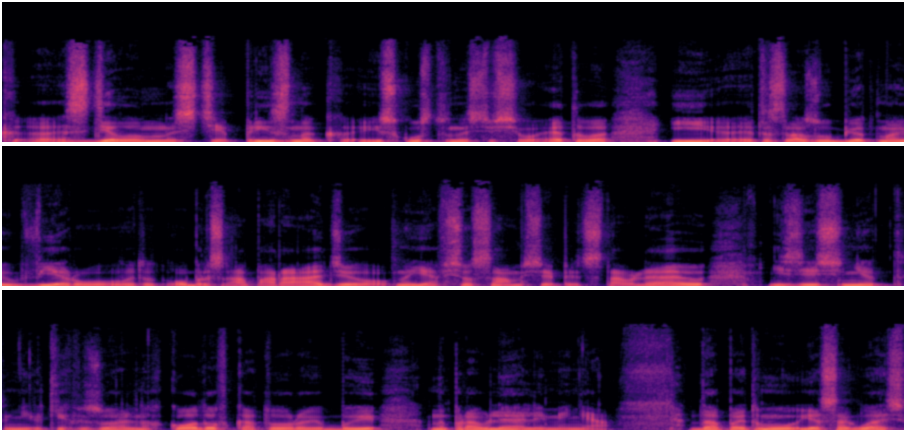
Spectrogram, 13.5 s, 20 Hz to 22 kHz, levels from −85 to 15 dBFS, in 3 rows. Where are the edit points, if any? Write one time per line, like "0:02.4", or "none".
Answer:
0:06.5

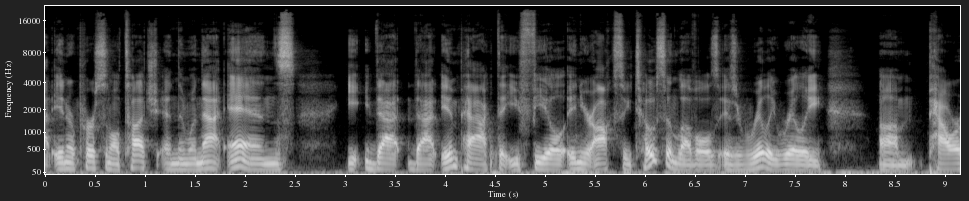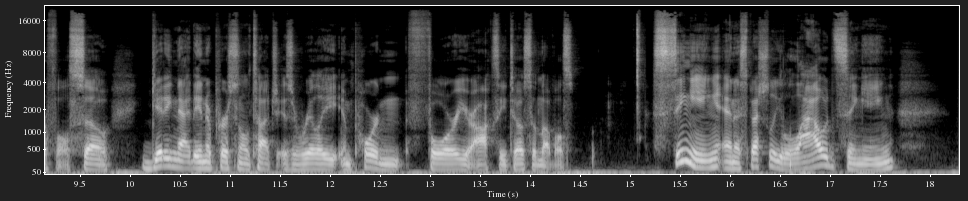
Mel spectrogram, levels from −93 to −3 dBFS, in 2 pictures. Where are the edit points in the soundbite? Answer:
0:15.2

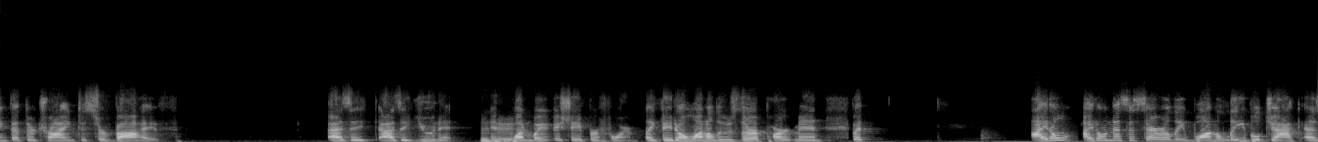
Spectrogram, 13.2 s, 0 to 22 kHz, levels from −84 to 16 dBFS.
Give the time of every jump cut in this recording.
0:08.5
0:10.8

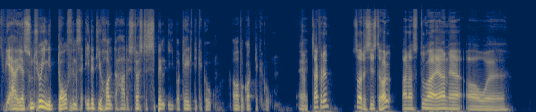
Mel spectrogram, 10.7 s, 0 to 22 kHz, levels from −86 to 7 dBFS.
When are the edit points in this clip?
0:06.1

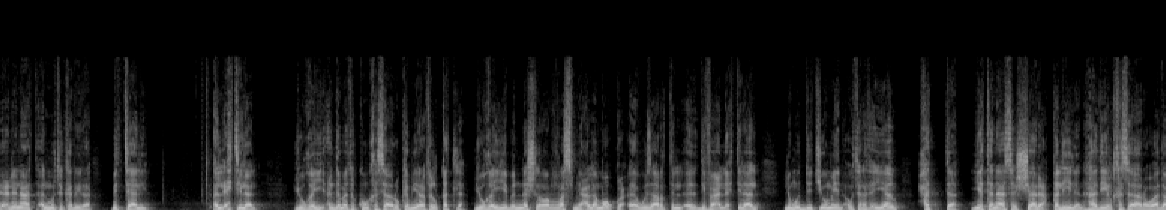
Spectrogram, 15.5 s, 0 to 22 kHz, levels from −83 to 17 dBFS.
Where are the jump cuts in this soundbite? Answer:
0:06.2
0:12.9

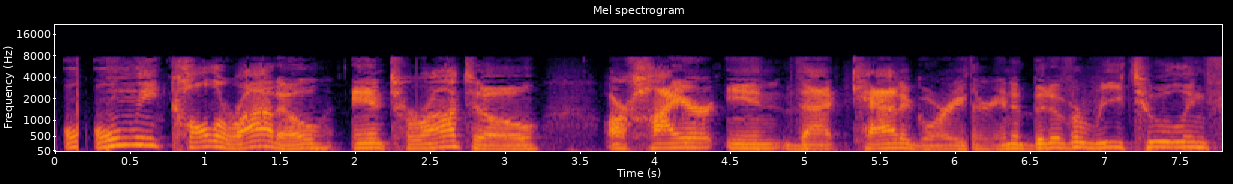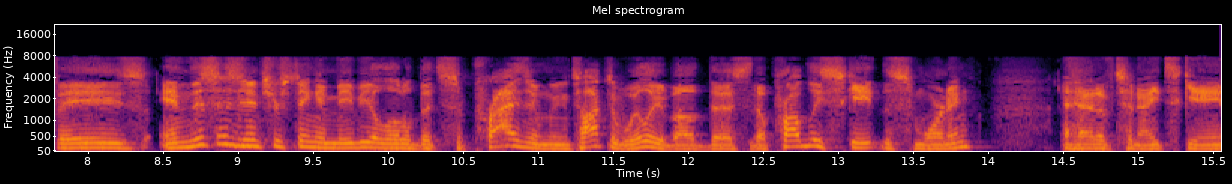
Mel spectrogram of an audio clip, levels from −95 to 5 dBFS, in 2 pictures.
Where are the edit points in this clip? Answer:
0:06.1
0:08.4
0:12.4

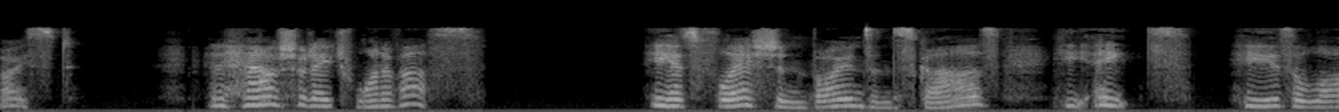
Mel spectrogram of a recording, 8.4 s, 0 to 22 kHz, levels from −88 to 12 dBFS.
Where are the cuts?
0:01.1
0:04.0

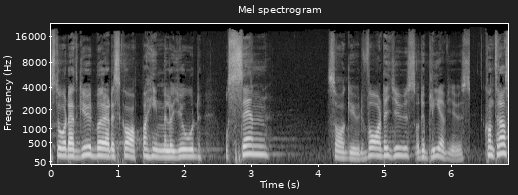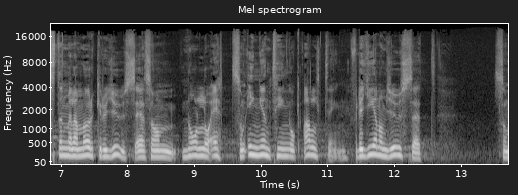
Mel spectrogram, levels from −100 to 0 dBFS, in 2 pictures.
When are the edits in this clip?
0:06.3
0:08.8

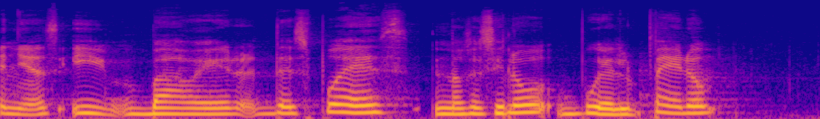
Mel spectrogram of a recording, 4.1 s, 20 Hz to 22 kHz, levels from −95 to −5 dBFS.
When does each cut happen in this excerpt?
0:02.1
0:03.2

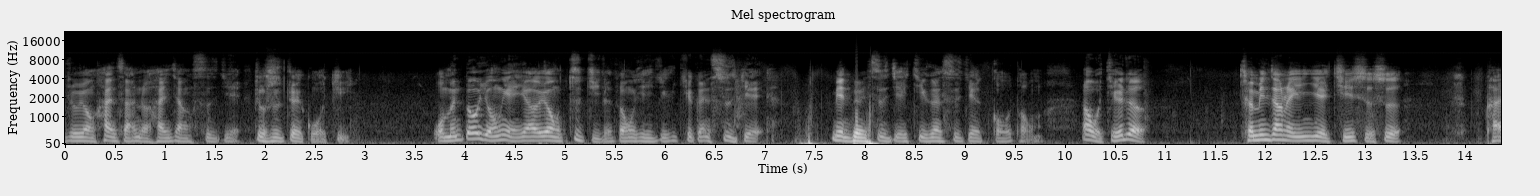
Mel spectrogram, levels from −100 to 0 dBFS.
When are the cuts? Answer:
0:01.8

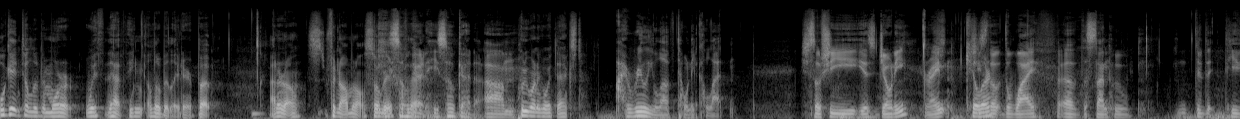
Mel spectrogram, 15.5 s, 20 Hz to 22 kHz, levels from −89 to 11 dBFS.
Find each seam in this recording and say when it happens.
0:03.8

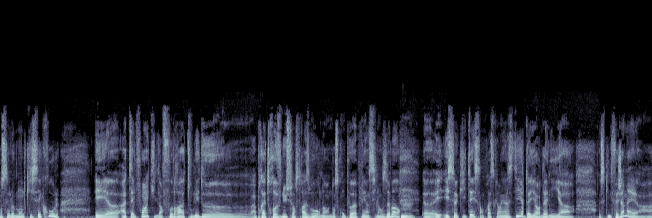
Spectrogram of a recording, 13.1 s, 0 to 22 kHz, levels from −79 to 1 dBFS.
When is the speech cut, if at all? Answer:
0:08.0
0:10.5
0:12.0

